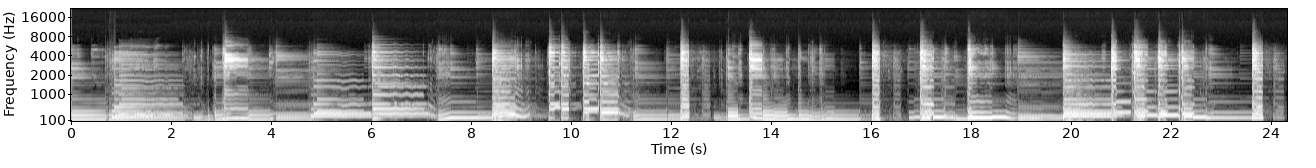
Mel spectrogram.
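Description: Clean electric guitar plays chords and short melodic phrases through a Kemper amp profile, bright and clear with light shimmer, no other sounds.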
